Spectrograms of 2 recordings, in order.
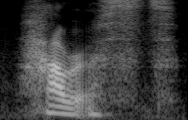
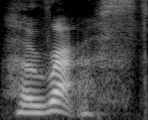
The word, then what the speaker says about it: harassed: Right, this is a word which traditionally in Britain is pronounced harassed like embarrassed, okay? So it would have rhymed with embarrassed. But people today tend to say harassed, okay?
